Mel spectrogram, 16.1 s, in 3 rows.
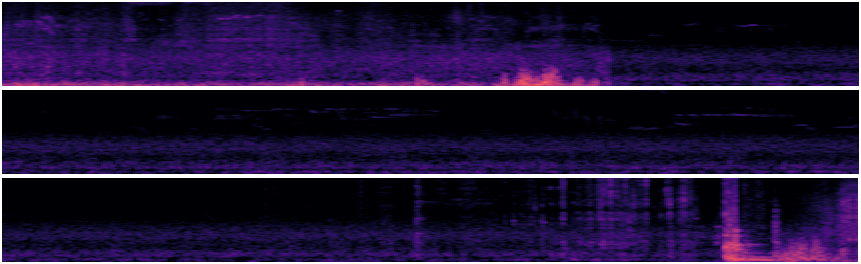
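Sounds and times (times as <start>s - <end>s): birds singing and chirping: 0.0s - 11.5s.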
